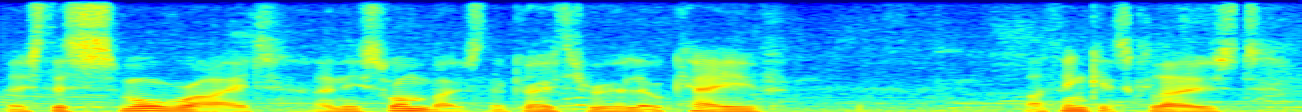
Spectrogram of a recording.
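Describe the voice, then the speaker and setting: A parent vlogging a family day at a theme park talks in a mid-range voice at a moderate pace, walking through the grounds and sometimes ducking into small buildings. Loud music plays behind the outdoor park ambience.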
